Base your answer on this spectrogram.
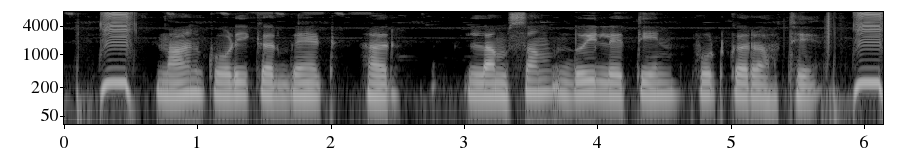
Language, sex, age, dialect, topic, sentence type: Chhattisgarhi, male, 18-24, Northern/Bhandar, agriculture, statement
